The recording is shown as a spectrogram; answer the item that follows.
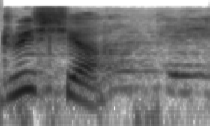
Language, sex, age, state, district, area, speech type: Nepali, female, 18-30, West Bengal, Darjeeling, rural, read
